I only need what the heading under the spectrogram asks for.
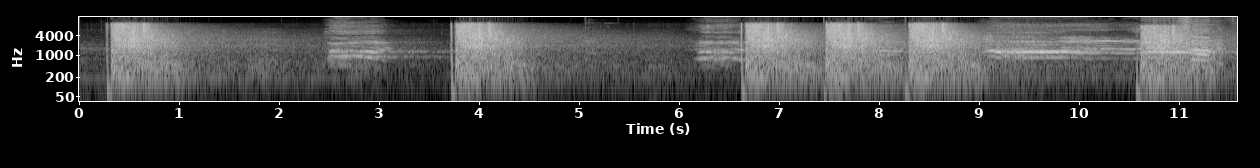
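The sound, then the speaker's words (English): Gunshots in a tense, frightened scene, several loud, sharp blasts spaced a second or more apart, each with a decaying tail, with shouting voices heard in the gaps between shots. “He's shooting Phipps, Simon!”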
